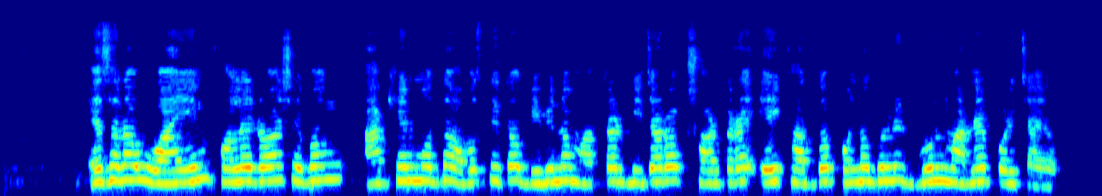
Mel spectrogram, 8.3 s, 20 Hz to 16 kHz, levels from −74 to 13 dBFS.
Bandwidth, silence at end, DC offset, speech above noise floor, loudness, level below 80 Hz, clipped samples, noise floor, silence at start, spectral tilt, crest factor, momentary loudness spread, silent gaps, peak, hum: 10 kHz; 0.35 s; under 0.1%; 46 dB; -22 LUFS; -72 dBFS; under 0.1%; -67 dBFS; 0.7 s; -7 dB/octave; 14 dB; 9 LU; none; -6 dBFS; none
